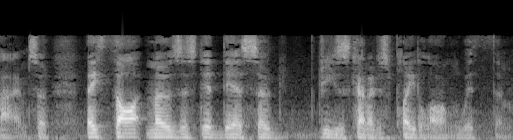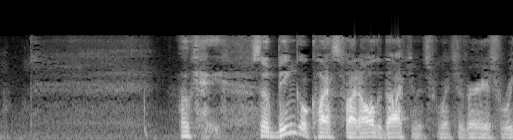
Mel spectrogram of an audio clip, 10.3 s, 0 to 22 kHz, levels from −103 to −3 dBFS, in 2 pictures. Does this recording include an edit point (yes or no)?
no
